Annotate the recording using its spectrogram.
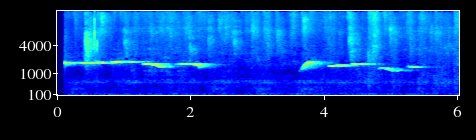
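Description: A person whistling a short tune in two phrases of held notes that step up and down. The second phrase starts about three and a half seconds in with a quick upward slide.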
